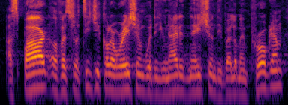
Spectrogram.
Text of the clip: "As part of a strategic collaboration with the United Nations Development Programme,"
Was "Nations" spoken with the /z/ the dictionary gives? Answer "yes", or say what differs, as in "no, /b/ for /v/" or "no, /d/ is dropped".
no, /z/ is dropped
